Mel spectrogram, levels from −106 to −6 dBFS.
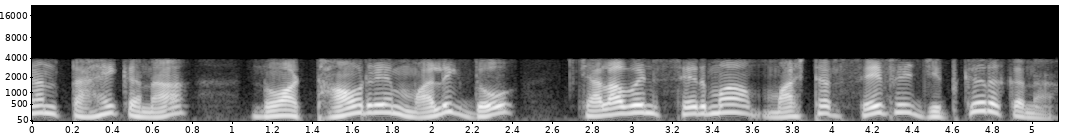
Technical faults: none

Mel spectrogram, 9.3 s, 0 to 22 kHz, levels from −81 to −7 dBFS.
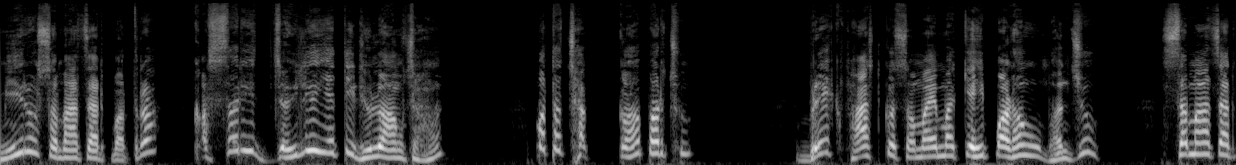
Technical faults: none

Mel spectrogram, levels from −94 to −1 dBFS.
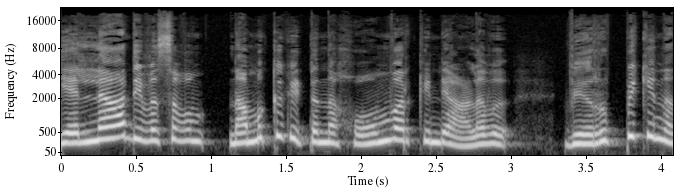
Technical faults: corrupt frame decoded

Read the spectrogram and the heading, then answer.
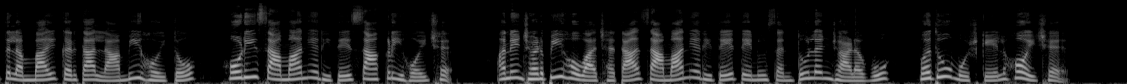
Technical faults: pre-echo

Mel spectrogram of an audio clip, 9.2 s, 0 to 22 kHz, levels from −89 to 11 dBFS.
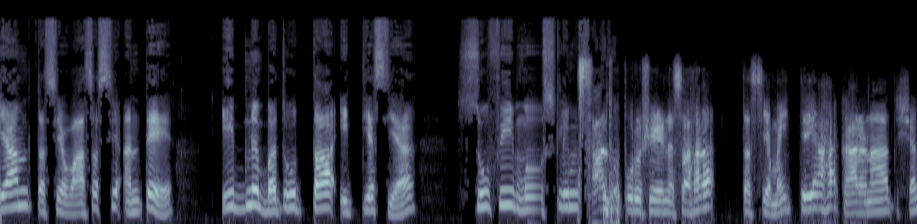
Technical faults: call audio freeze; call bitrate drop; short concealed packet loss; jitter buffer slow-down

